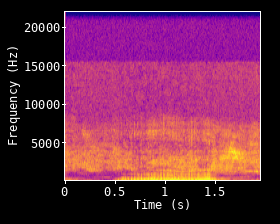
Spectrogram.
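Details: Pomeranian dog being mischievous, a low rumbling growl held steadily for about one second, deep and throaty, with a quiet room tone before and after.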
